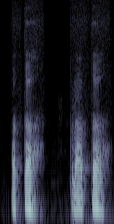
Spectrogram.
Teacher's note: अह का उच्चारण हल्के ह की तरह होता है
